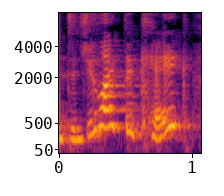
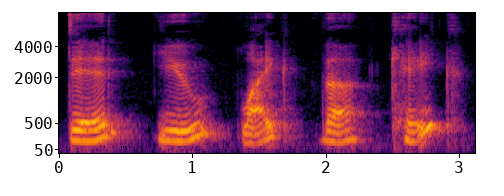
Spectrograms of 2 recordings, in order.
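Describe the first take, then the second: First: Higher, with a lift on like; cheerful teacher question with a rise; bright question. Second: Very slow, rising end on cake; slow model question with a final rise; slow question reading. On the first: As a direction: ask it lightly and brightly. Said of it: "Yes, I'm asking a question". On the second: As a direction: read it slowly with a lifting end. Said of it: "Am I asking a question". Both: Shown as a demonstration.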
